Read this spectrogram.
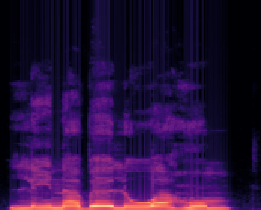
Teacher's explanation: ہمیں با کو قلقلہ سے پڑھنا ہے اور قلقلہ کا معنی ہے حرف ساکن کو ہلانا، تو ہم با کو ہلاتے ہوئے یہ کلمہ کو پڑھیں گے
